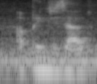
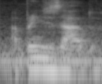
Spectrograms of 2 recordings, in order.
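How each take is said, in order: Both takes have the same delivery.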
